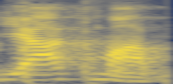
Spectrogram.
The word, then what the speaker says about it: Yakima: I'm from Yakima, Washington, as you mentioned, and you said it correctly, which I'm just amazed at. people say Yakima, you know, all of this. So Yakima, wow, you nailed it.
